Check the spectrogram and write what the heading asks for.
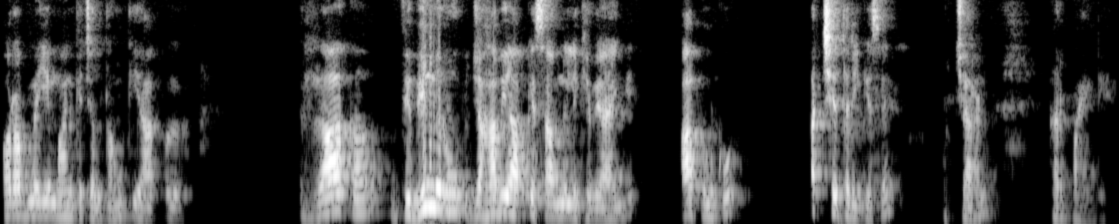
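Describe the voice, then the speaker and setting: Male Hindi teacher, high-pitched, patient syllable drills, roomy echo. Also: lively intonation, darkish tone. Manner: slow, repetitive drilling of syllables. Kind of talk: whiteboard reading lesson.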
